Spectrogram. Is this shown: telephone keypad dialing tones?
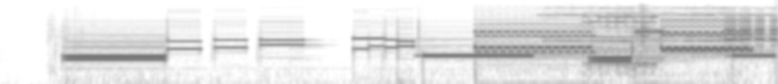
yes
